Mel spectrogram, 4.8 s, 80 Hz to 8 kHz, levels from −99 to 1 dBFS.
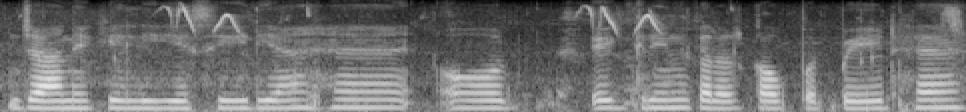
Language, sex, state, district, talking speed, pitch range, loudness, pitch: Hindi, female, Rajasthan, Jaipur, 160 wpm, 190-205 Hz, -20 LUFS, 195 Hz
